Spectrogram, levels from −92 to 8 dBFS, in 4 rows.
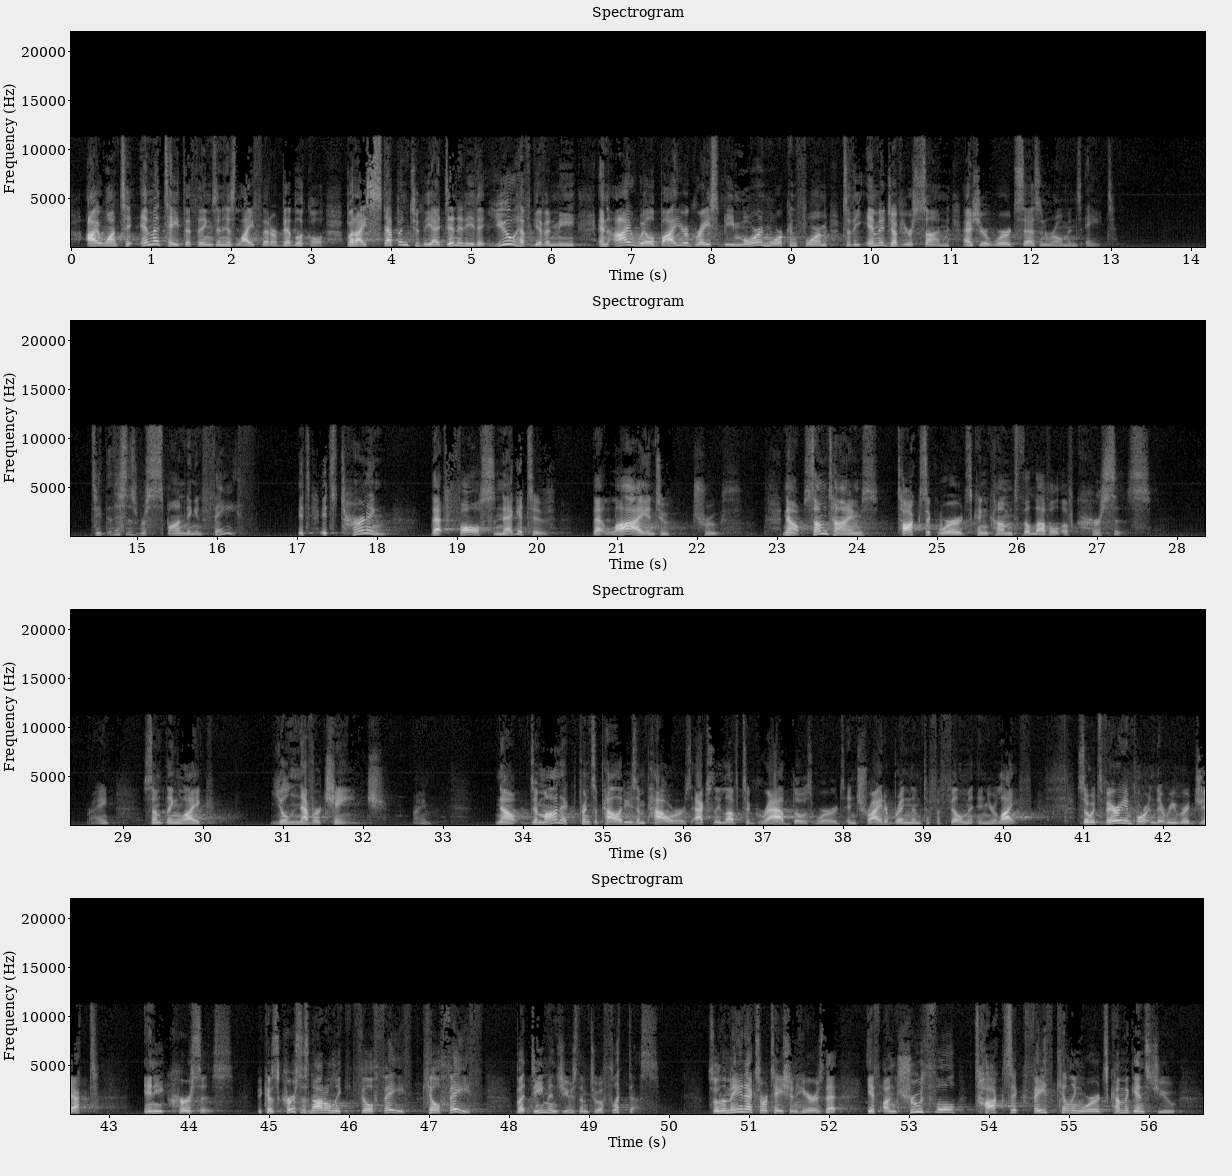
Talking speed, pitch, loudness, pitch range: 150 wpm, 165 Hz, -23 LUFS, 135-210 Hz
